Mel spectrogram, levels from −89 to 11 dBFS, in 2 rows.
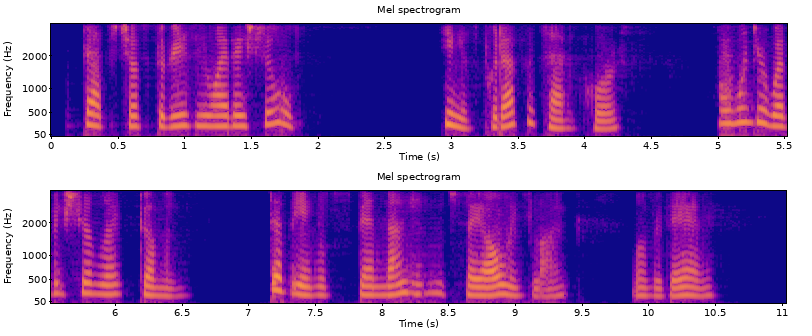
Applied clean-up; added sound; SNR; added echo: neural separator model SepFormer WHAMR!.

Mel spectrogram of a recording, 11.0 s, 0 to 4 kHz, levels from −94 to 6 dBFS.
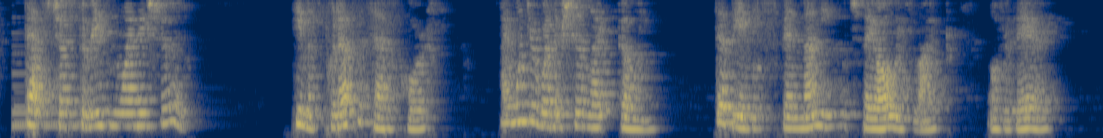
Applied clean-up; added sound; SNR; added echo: classical method WPE with log-MMSE.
